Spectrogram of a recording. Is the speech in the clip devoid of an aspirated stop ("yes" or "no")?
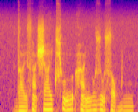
no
